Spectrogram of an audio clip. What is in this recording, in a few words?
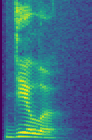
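"делӧ", Komi, female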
